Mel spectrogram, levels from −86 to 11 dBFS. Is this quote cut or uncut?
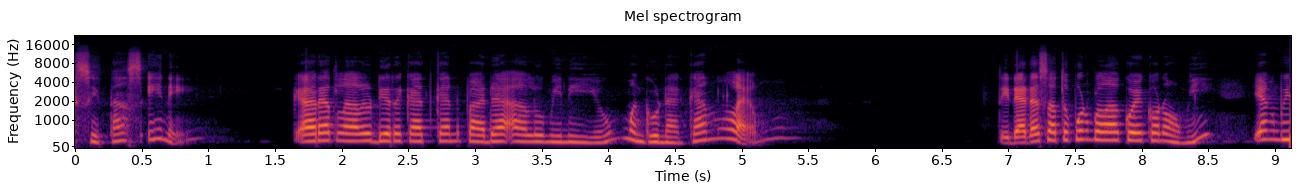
cut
